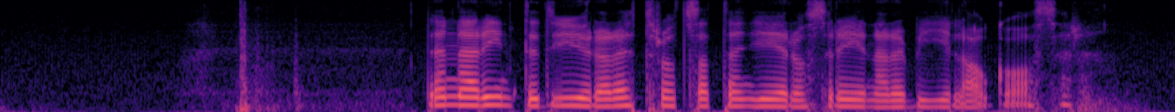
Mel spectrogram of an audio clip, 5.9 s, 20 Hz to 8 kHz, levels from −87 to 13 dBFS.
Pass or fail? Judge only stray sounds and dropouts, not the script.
fail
